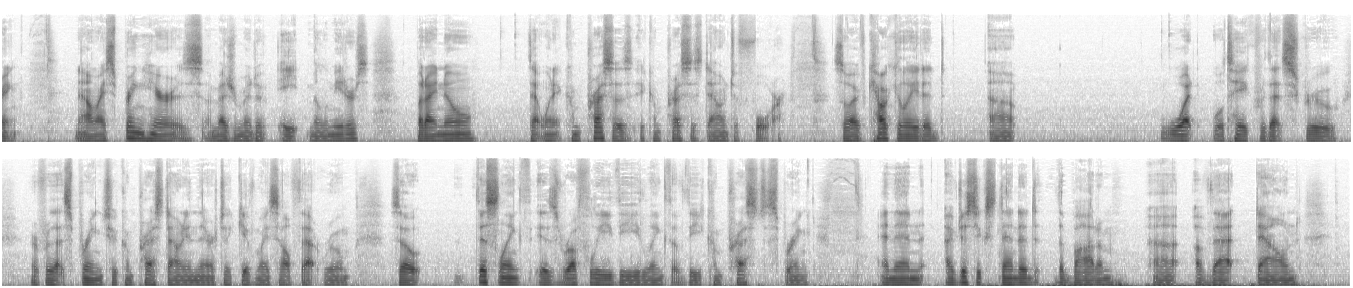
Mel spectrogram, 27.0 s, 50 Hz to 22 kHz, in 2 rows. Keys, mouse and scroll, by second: 1.0 right click, 5.1 click, 9.5 g, 21.7 middle click, 24.3 z, 25.5 right click, 26.5 middle click.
